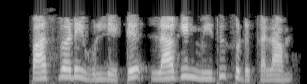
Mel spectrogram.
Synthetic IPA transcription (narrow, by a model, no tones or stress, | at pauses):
paːsʋɐːɽɐɪʊɭːiːʈːɯlaːɣɪnmiːðɯsɔɽɯkːɐlaːm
